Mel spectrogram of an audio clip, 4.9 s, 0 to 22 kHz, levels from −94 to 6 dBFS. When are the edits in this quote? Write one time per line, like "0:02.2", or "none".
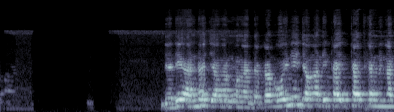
none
